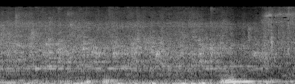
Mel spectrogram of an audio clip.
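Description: Water runs in a steady rushing stream from a tap during rinsing, loud and continuous with no pauses, with a brief low gurgling swell near the end.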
